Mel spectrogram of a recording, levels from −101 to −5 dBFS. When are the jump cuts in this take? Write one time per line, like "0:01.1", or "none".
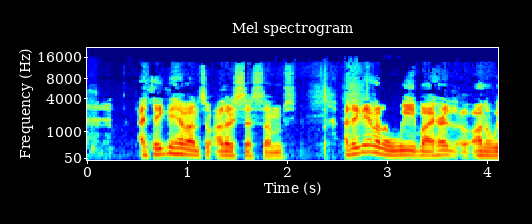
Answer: none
